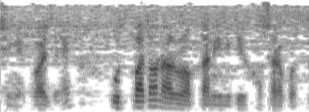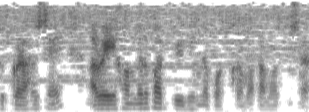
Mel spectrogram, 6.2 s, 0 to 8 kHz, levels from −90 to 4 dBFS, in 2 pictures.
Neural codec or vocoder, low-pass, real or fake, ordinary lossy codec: none; 7.2 kHz; real; none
